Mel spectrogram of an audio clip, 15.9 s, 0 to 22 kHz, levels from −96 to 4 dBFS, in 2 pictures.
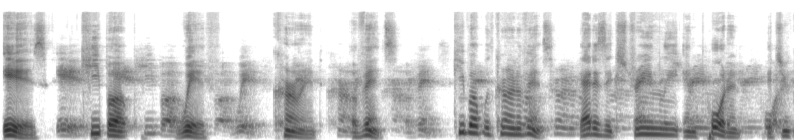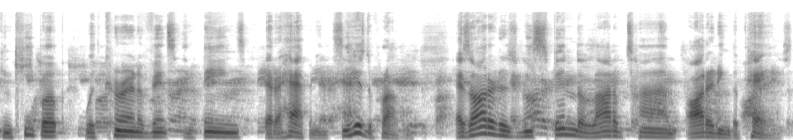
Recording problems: echo of what is said; noticeable; throughout; 530 ms later, 15 dB below the speech

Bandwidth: 15 kHz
